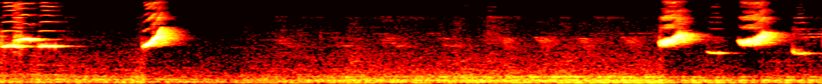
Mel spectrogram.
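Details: Greater green leafbird, caged, giving flat whistles, then a rising sweep, a quiet pause, and three more rising whistles with short lower notes, over steady low background hum.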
